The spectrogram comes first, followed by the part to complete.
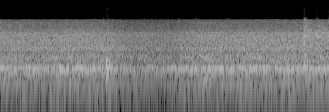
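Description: Steady machinery hum of a ship's interior, with two held tones over a constant noise. A single knock comes about a third of the way in.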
